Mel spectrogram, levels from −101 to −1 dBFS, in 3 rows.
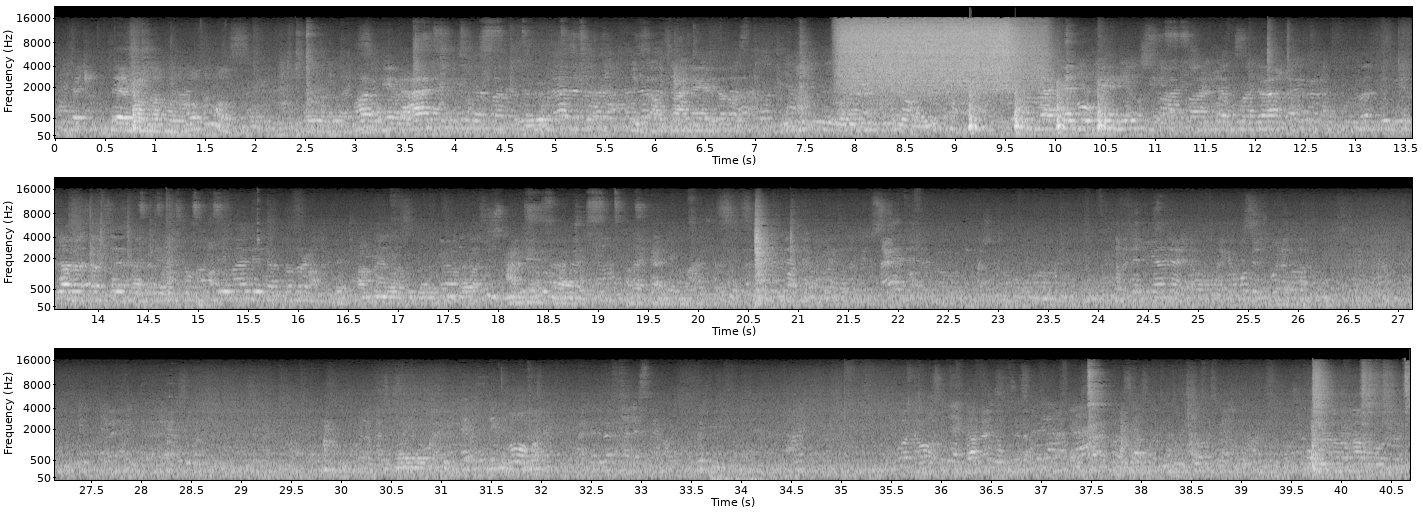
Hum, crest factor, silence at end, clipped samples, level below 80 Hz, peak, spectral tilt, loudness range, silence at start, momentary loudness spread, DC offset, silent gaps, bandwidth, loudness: none; 22 dB; 0 s; under 0.1%; -40 dBFS; 0 dBFS; -3.5 dB/octave; 14 LU; 0 s; 12 LU; under 0.1%; none; 16.5 kHz; -22 LUFS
